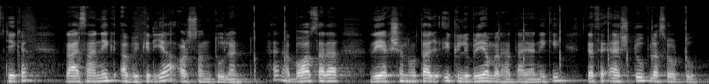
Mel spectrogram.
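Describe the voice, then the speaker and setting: A man teaching an exam-prep lesson, explaining step by step and often pausing to check in with his students. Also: medium pitch, a little mellow.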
